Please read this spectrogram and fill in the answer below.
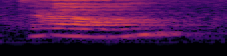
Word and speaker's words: thumb: इसका मतलब ये हुआ कि अगर ठीक बी से पहले एम आ जाए तो बी साइलेंट रहेगा। ये कह सकते हैं एम के बाद बी हमेशा साइलेंट रहेगा, बोला नहीं जाएगा।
